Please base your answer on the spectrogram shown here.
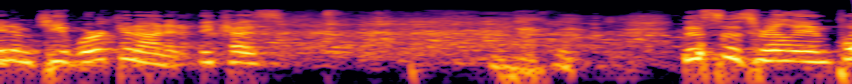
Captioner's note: laughter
